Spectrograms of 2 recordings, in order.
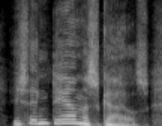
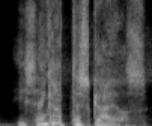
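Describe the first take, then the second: First: Sung, start high and slide down on "down the scales"; sung, let the words descend like a scale. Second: Sung, climb in pitch on "up the scales"; sung, let the words rise like a scale. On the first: Uncle tells how the bird sang, voice descending. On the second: Uncle tells how the bird sang, voice climbing. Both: A narrator's reading.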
